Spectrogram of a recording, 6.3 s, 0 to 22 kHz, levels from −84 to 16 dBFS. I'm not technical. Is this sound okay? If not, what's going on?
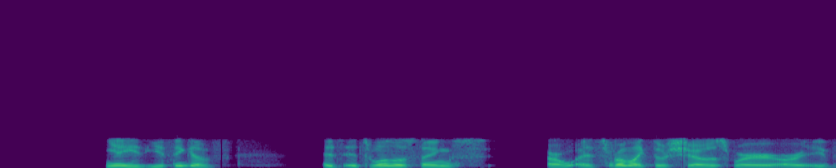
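No. At 1.66 to 1.68 s and 5.12 to 5.14 s the speech briefly drops out. This is packet loss filled with silence: a 20 ms chunk, which fits one lost packet, was replaced by nothing. The narrow telephone-line sound is simply G.711 telephone coding.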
